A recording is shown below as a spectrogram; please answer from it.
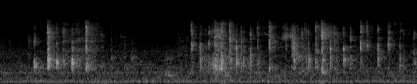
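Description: Typing on a computer keyboard: a short run of rapid key clicks about half a second in, then a longer run from about two seconds in, over a faint steady low hum.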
